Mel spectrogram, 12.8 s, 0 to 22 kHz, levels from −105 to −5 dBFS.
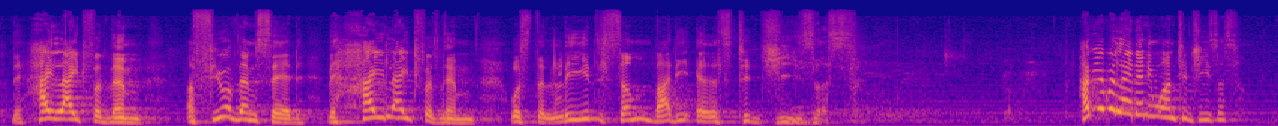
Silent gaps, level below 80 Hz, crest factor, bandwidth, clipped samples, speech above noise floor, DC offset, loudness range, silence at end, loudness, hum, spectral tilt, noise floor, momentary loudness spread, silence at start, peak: none; -82 dBFS; 24 dB; 16 kHz; under 0.1%; 32 dB; under 0.1%; 9 LU; 0.4 s; -36 LUFS; none; -5.5 dB/octave; -67 dBFS; 15 LU; 0.1 s; -14 dBFS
